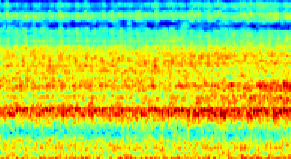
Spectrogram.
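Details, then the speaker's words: Old truck with a replacement engine, started after sitting unused: low, steady idle rumble with an even beat and faint constant hum, no knocking or ticking; normal idle. "We got this old girl fired up. She's been sitting."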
